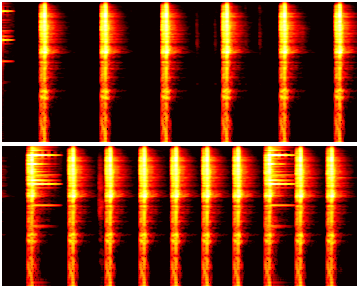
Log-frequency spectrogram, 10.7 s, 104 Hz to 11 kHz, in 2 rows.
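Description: Built-in electronic metronome of a Kurtzman K650 digital piano ticking steadily, about one click a second, then about two clicks a second from a little past halfway as its setting is changed with the panel buttons. Now and then a brighter, ringing accented click marks the start of a bar.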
